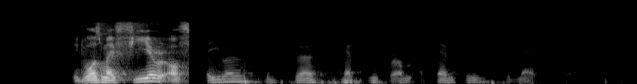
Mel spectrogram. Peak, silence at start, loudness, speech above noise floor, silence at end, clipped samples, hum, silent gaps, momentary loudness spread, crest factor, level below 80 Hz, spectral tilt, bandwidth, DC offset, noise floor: -4 dBFS; 0.75 s; -23 LUFS; 51 dB; 1.1 s; under 0.1%; none; 1.94-2.03 s; 24 LU; 24 dB; -56 dBFS; -6 dB/octave; 7.8 kHz; under 0.1%; -76 dBFS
